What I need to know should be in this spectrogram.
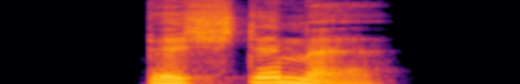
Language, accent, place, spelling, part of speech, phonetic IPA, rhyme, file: German, Germany, Berlin, bestimme, verb, [bəˈʃtɪmə], -ɪmə, De-bestimme.ogg
- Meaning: inflection of bestimmen: 1. first-person singular present 2. first/third-person singular subjunctive I 3. singular imperative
